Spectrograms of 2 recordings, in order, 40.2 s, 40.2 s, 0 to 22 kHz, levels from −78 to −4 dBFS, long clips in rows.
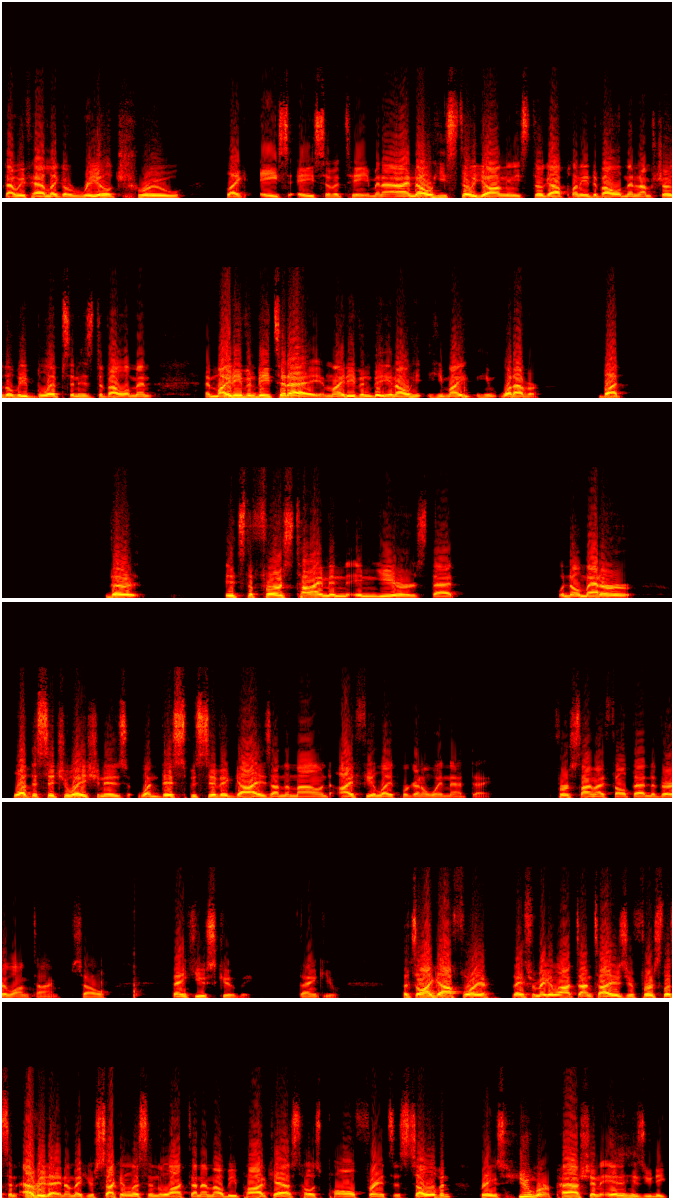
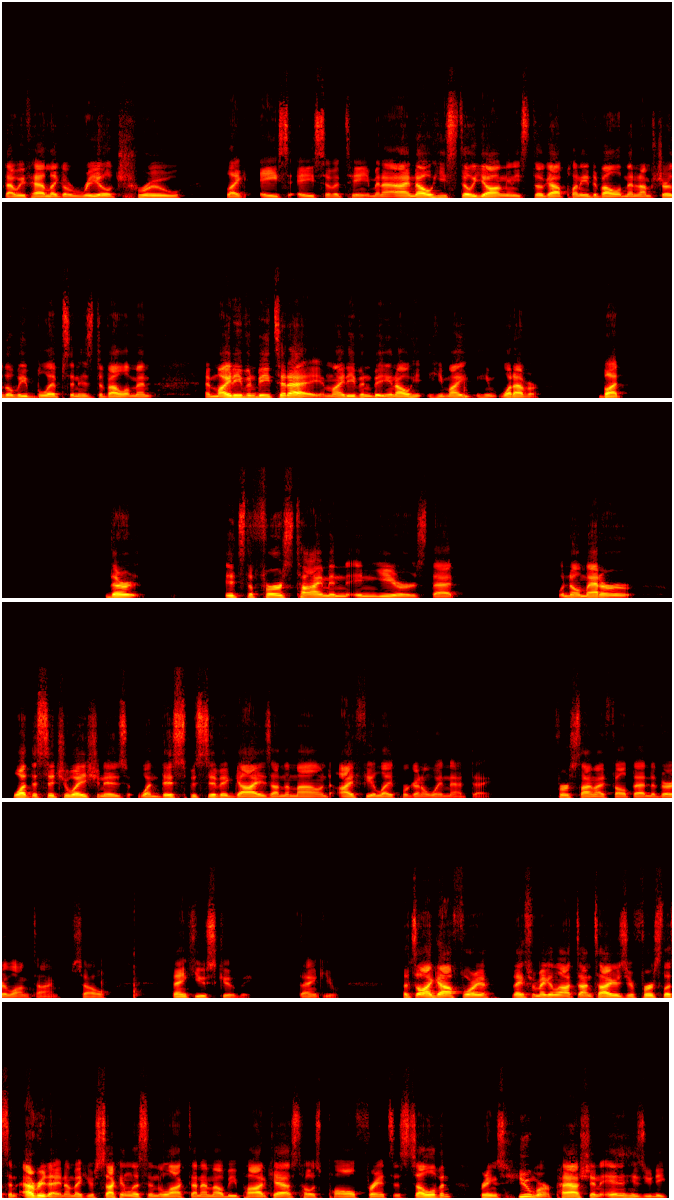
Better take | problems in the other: second | distortion; heavy; 8% of the sound clipped

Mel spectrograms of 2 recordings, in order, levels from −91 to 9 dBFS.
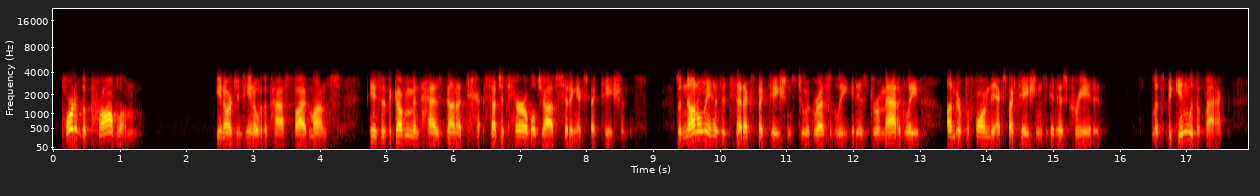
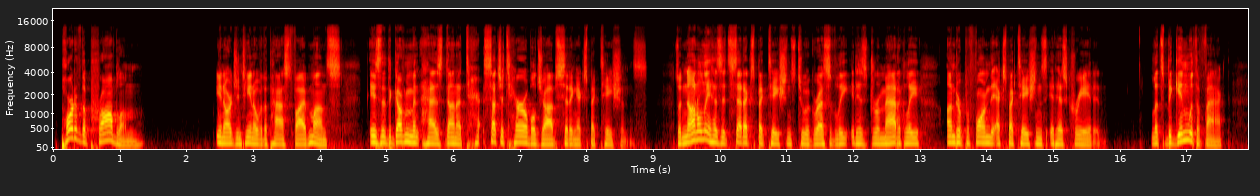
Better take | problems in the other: second | phone-call audio; nothing above 3.5 kHz

